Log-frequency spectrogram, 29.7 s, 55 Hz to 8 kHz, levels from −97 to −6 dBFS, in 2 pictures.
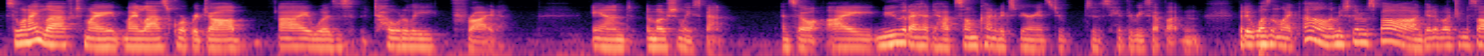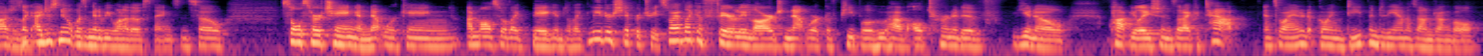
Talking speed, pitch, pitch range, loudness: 225 wpm, 135 Hz, 125-155 Hz, -23 LUFS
